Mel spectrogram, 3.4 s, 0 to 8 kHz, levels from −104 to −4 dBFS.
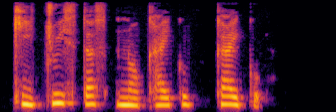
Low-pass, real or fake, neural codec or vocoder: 7.2 kHz; real; none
